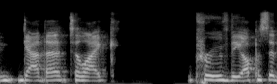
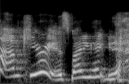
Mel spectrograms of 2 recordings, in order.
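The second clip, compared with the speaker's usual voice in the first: mock offended; 6 semitones higher than usual. Real, not acted. Mock offended after I hate you.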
